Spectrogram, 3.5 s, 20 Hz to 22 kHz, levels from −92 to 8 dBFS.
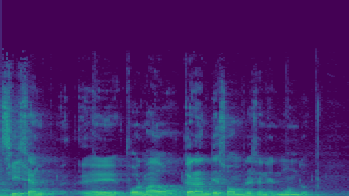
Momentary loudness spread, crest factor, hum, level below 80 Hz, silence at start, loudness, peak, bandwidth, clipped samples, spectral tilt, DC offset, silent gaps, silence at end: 8 LU; 16 dB; none; -58 dBFS; 0 s; -25 LUFS; -10 dBFS; 14.5 kHz; under 0.1%; -6 dB/octave; under 0.1%; none; 0.3 s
